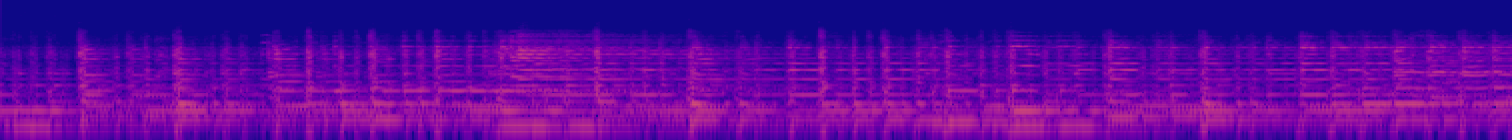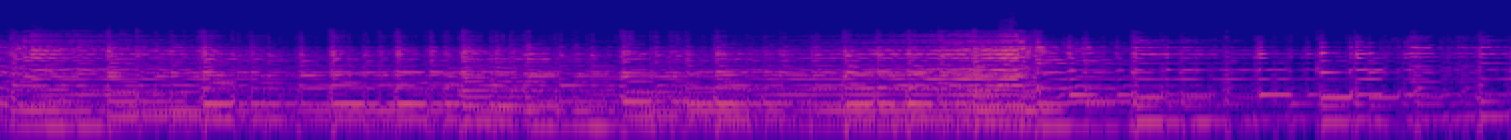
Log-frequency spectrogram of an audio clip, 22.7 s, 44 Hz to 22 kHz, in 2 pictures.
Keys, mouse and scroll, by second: 1.2 Escape, 3.3 click, 4.3 F2, 6.4 alt+Right.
